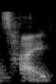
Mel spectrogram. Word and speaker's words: Tsai: Well, Tsai, like Tsai Yeah, Ing-wen.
